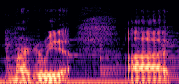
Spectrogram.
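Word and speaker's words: Margherita: I tried to have at least a slice of everything, and was it Marguerite? I think they pronounce it. – Yeah, Margarita. – Margarita.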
